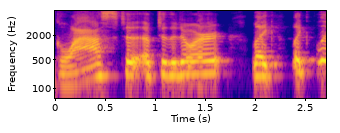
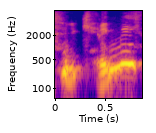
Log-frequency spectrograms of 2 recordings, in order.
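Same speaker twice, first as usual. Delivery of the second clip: incredulous; 12 semitones higher than usual. Retold or imitated. Retold disbelief at clipboard care.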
